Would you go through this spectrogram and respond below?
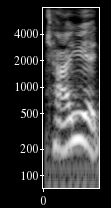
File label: "cha2yue4", Chinese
